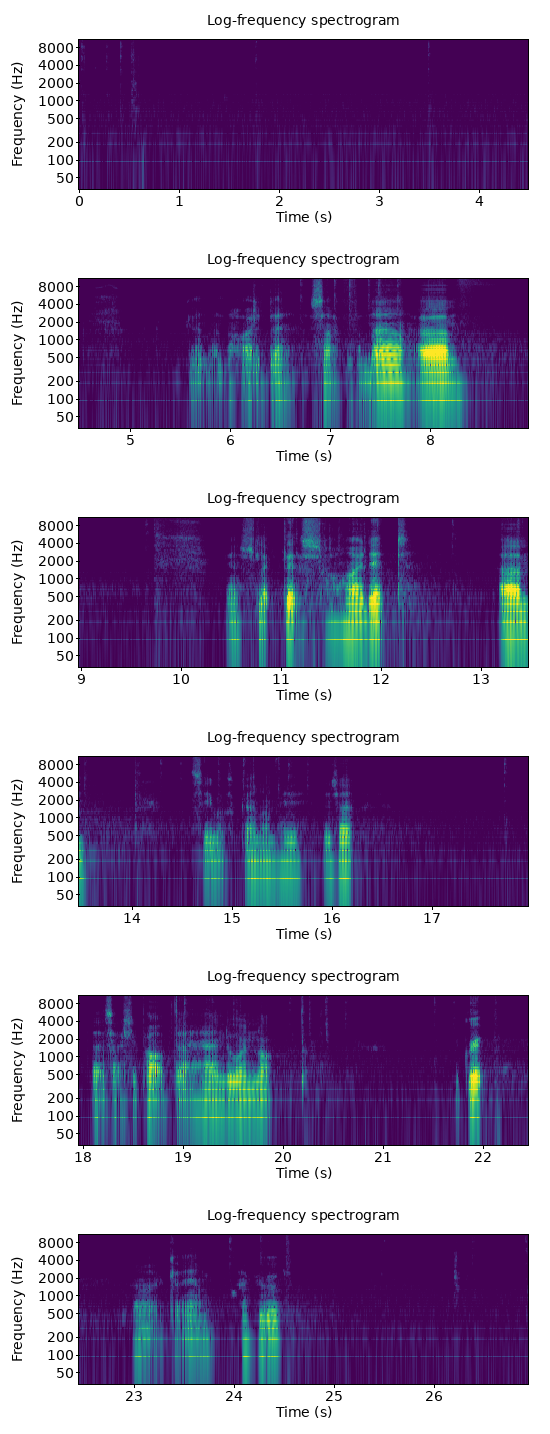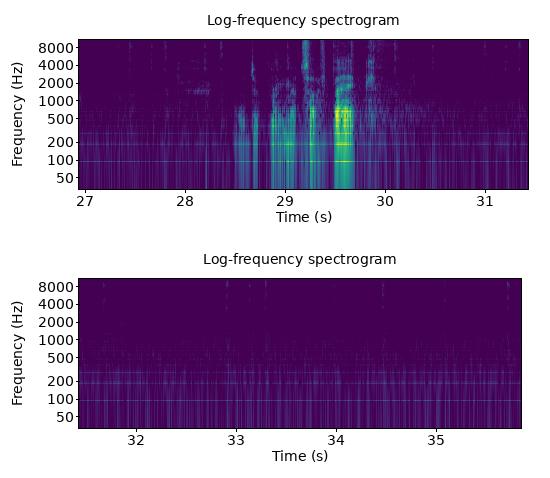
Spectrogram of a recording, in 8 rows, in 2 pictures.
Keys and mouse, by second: 0.6-1.4 middle drag, 1.7 middle click, 3.6-5.3 middle drag, 5.3 alt+h, 6.2 a, 10.6 l, 11.8 h, 15.4-18.5 middle drag, 19.2 a, 20.0-20.4 middle drag, 20.8-21.4 middle drag, 21.7 middle drag, 22.3-23.7 middle drag, 23.9-25.4 middle drag, 25.4 alt+h, 26.2 a, 33.1-34.0 middle drag, 34.7 middle click.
